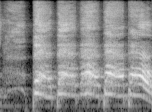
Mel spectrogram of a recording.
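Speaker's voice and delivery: high popping shots; gunshot imitation. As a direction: pop them out like gunfire.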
